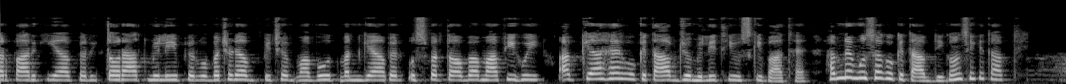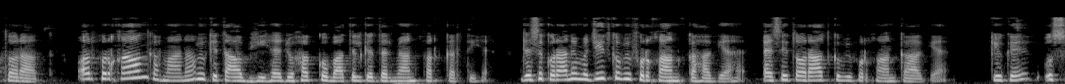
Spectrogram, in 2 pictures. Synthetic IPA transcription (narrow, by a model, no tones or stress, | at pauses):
ɐɾpaːɾkijapʰɪɾt̪ɔːɾaːt̪mɪlipʰɪɾʋobɐt͡ʃɽapiːt͡ʃʰemaːbuːd̪̚bɐnɡɐjapʰɪɾʊspɐɾt̪ɔːbamaːfiɦuiɐ̰b̚kjaːɦɛʋokɪt̪aːbd͡ʒoːmɪlit̪ʰiʊskibaːt̪ɦɛːhɐmnemuːsakokɪt̪aːb̚d̪iːkɔːnsikɪt̪aːb̚t̪ʰi̥ːt̪ːɔːɾaːt̪ | ɔːɾfʊɾqaːnkamaːnabʱikɪt̪aːbɦiɦɛd͡ʒoːɦɐqːobaːt̪ɪlked̪ɐɾmijaːnfɐɾqkːɐɾt̪iɦɛ̰ː | d͡ʒɛːsekʊɾaːnemɐd͡ʒiːd̪̚kobʱifʊɾqaːnkɐɦaɡɐja̰ɦɛ̰ːɛːseit̪ɔːɾaːt̪kobʱifʊɾqaːnkɐɦaɡɐ̰ja̰ɦɛ | kjõːkeʊs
